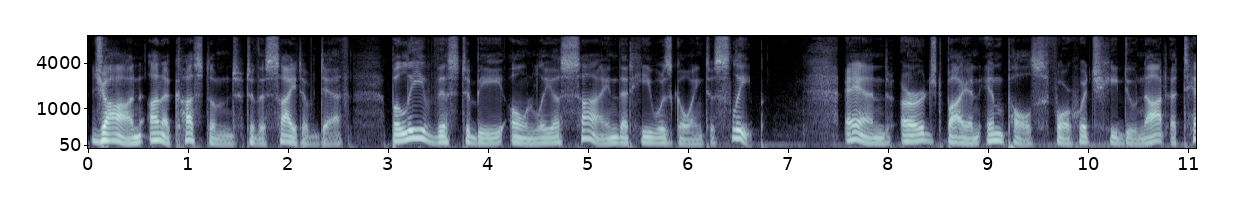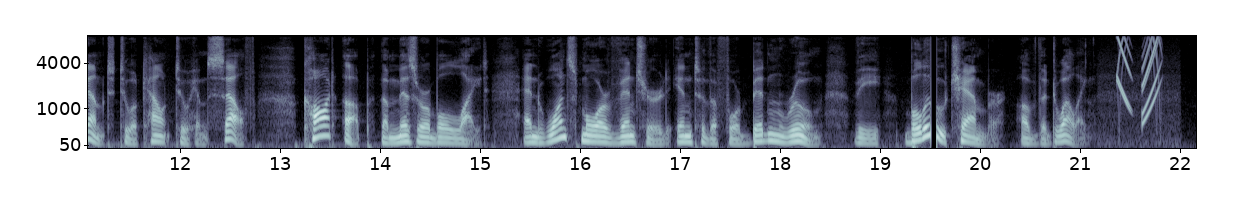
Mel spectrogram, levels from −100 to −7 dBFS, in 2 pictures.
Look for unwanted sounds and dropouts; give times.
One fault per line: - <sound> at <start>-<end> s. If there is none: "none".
- dropout at 19.5-19.6 s
- chirp at 21.4-21.8 s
